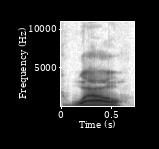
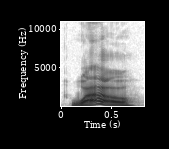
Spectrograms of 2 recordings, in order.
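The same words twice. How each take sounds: First: The word sounds delighted and pleased. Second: The word sounds flat and disappointed. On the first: The time spent was enjoyable. "if I had spent time playing a game that I like" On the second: The time spent felt wasted. "I don't know if you can hear the difference in my voice"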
